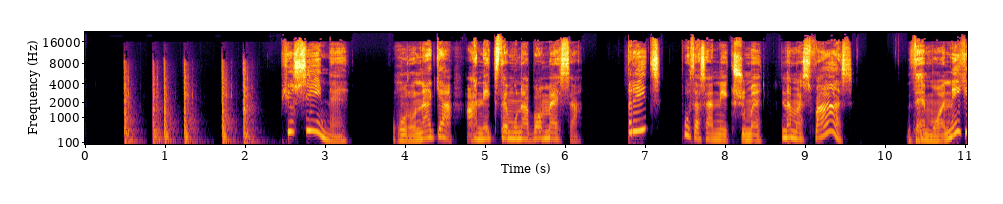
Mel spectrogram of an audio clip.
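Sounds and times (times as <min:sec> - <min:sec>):
knocking on a wooden door: 0:00.5 - 0:02.4
speech: 0:02.5 - 0:09.7, 0:10.3 - 0:11.0.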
